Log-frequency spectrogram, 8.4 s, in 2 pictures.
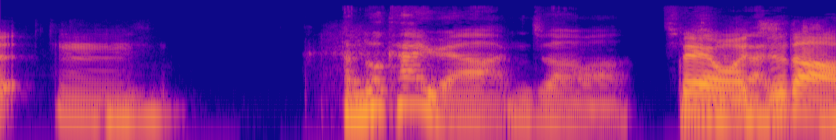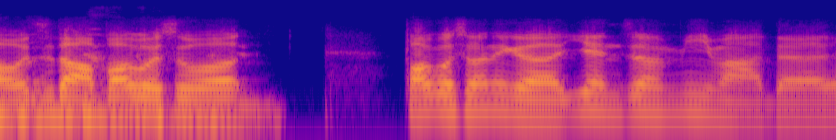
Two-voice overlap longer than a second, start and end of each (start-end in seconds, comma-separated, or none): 3.4-5.5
